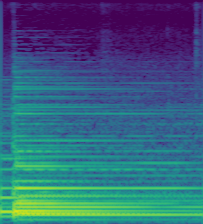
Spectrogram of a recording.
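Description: A chord played on a Yamaha Portable Grand digital keyboard's piano voice, struck just after the start and held, fading slowly.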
